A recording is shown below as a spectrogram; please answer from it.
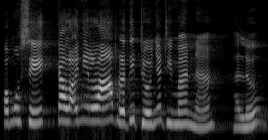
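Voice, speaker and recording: A woman teaching a music class, singing solfege examples between brisk explanations. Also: high voice, animated, bright, forceful tone.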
